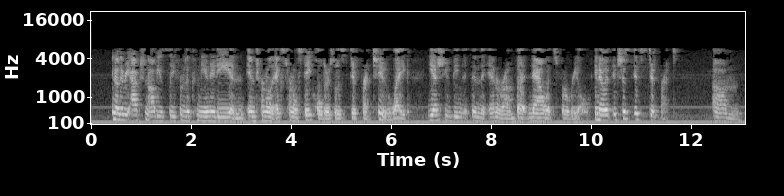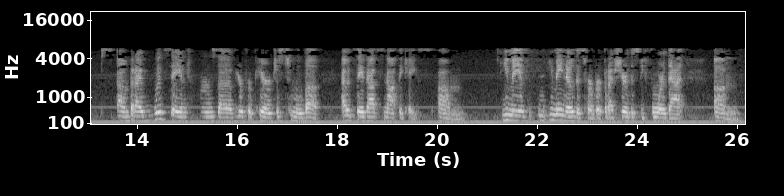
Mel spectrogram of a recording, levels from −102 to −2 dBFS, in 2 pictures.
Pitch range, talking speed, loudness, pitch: 125-165 Hz, 165 wpm, -27 LUFS, 155 Hz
